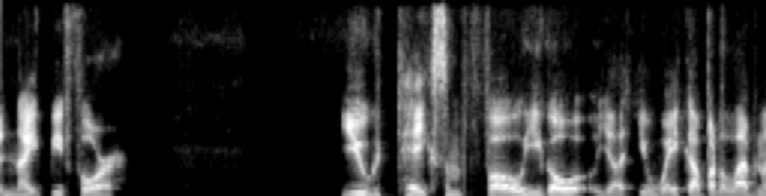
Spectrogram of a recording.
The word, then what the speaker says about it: pho: Have you ever tried pho? And I know it looks like pho. You do pronounce it pho.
